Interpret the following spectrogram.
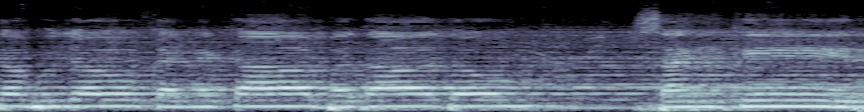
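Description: Devotional chanting with music: long held notes over a steady low note, easing briefly near the end before resuming.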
